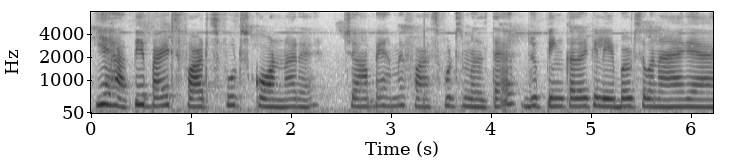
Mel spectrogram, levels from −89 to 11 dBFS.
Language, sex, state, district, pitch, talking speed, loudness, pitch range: Hindi, female, Gujarat, Valsad, 230 Hz, 220 wpm, -18 LUFS, 220-250 Hz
